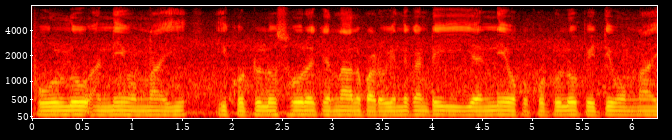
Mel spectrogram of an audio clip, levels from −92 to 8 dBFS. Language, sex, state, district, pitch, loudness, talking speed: Telugu, male, Andhra Pradesh, Visakhapatnam, 105 Hz, -25 LUFS, 145 wpm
